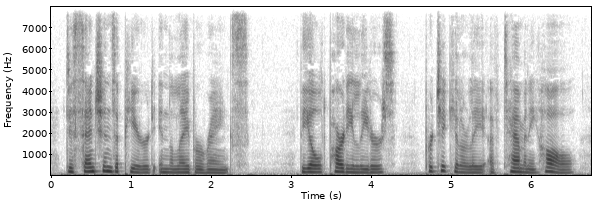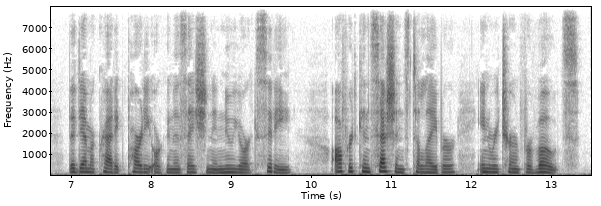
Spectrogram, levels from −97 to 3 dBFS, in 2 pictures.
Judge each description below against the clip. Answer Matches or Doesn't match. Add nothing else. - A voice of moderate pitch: Matches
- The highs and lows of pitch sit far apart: Doesn't match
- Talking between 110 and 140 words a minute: Matches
